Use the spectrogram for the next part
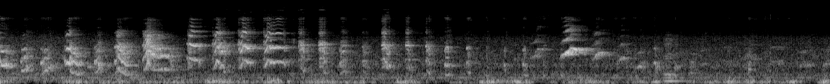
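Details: A busy chorus of high whimpering yelps from Labrador Retriever puppies playing together, rapid pulses repeating several times a second, bunched and overlapping, easing off toward the close.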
